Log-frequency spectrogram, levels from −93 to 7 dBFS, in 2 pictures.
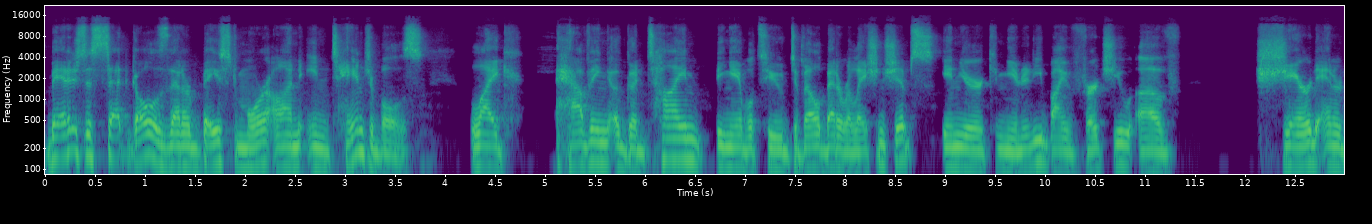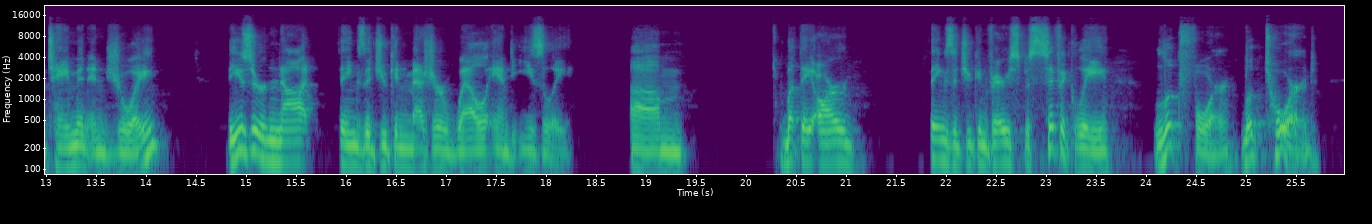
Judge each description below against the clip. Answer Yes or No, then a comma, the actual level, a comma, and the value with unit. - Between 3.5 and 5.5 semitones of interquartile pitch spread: Yes, average, 3.9 semitones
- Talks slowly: Yes, slow, 130 wpm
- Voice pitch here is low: Yes, low, 110 Hz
